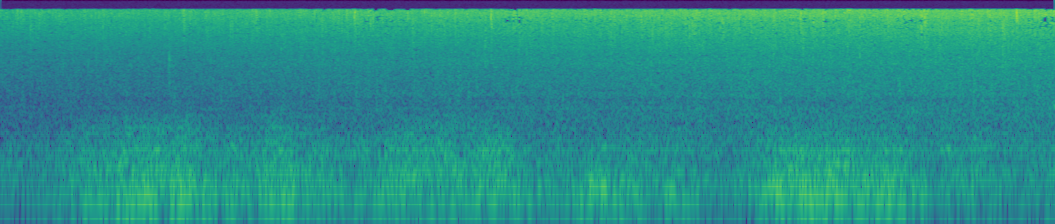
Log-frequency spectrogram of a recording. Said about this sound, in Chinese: 突然之间，天空开始乌云密布，滂沱大雨和震耳的雷声笼罩了整片大地，而肆虐的狂风也一阵比一阵狂烈地吹了起来。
